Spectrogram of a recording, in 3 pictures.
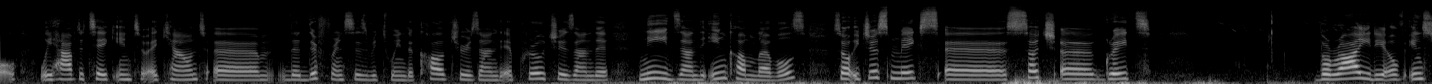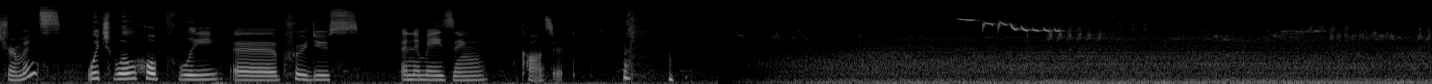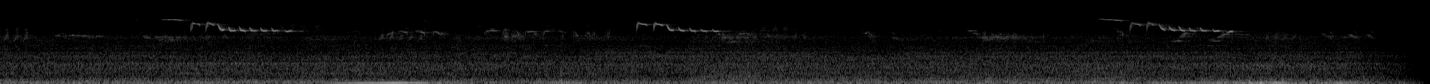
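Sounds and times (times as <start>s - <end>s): birds chirping softly: 19.9s - 20.6s, 21.2s - 42.8s.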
